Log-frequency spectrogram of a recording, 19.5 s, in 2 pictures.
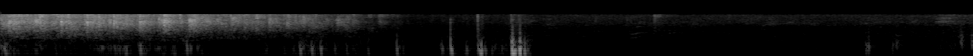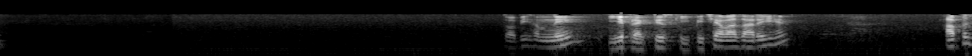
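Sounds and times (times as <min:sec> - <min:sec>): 
audience clapping loudly: 0:00.0 - 0:04.1
speech: 0:14.8 - 0:17.7, 0:19.2 - 0:19.4.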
